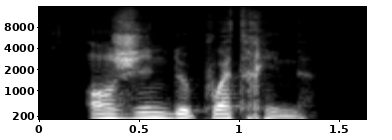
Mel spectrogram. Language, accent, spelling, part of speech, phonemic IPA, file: French, France, angine de poitrine, noun, /ɑ̃.ʒin də pwa.tʁin/, LL-Q150 (fra)-angine de poitrine.wav
- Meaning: angina pectoris (intermittent chest pain)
